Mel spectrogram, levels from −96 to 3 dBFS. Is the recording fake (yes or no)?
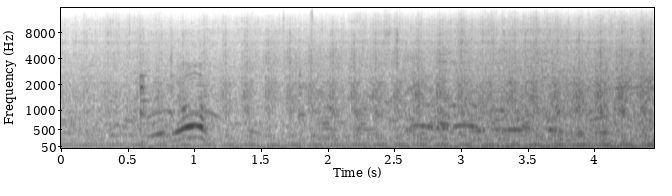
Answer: no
